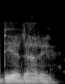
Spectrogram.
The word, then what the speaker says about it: Diodati: Am I saying that correctly? Is it? – As far as I know, that's the way I've always said it, Diodati.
